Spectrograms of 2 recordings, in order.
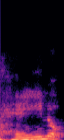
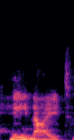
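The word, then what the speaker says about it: Hauyne: So this is called Hain, or it's also called Hainite, depending on what country that you're from.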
